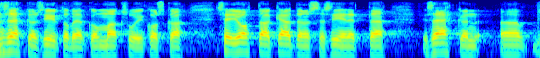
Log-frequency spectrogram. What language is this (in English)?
Finnish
